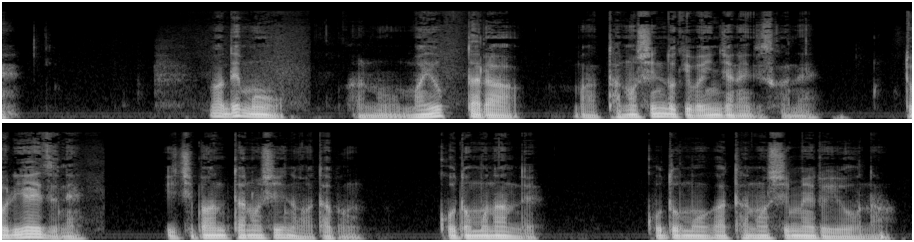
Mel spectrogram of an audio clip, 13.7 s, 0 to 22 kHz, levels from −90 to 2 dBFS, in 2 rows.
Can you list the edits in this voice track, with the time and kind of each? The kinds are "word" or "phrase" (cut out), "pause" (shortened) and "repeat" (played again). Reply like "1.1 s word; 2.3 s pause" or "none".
none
